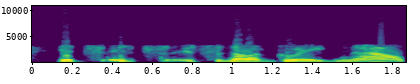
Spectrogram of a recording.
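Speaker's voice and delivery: ordinary talk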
